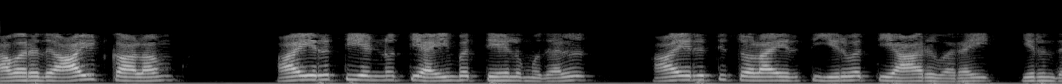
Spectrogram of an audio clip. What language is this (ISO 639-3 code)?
tam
